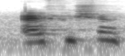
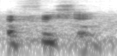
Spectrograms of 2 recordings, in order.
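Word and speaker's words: efficient: एंड फे एफिशिएंट फे तो इसमें जो फे साउंड है ना इस पर जोर पड़ता है।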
